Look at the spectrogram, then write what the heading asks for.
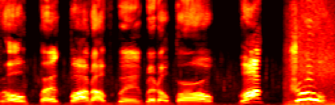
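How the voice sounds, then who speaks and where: This put-on character voice sits at a fairly high pitch. The pace is very slow. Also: female-sounding voice. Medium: read story. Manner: grumpy, pompous.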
